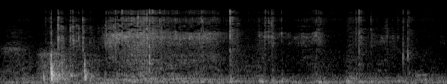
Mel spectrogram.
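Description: Handling noise as small items are put away into a small box on a table: a sharp tap about half a second in and a lighter one just after, then about a second of rustling and scattered small clicks.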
